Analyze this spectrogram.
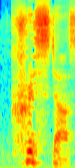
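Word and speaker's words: Χριστός: it's not a chew the correct pronunciation is in like the word lock l o CH it's a it's a heart that's where we get the word Christos from like Chris the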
